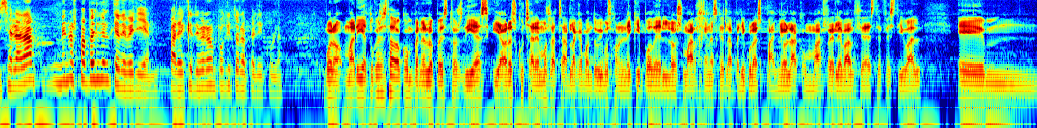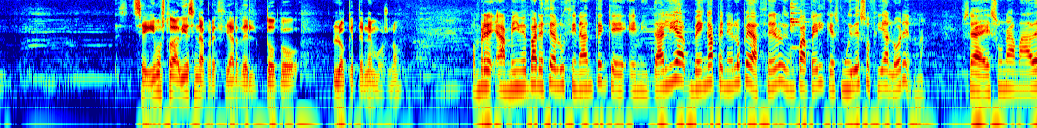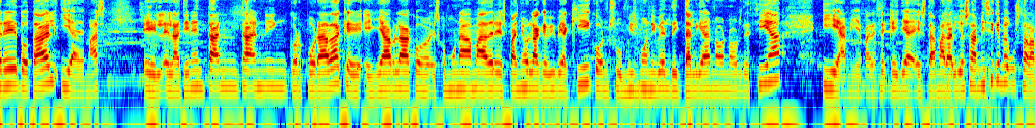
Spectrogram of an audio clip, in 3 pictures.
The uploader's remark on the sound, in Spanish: En Kinótico diseccionamos la sección oficial de la Mostra de Venecia 2022 en un programa-cena con varios periodistas que cubren el festival italiano.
